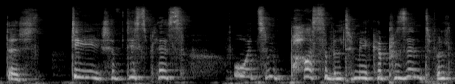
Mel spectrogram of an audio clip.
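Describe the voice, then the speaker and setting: A woman's voice: high voice, moderate pace, natural voice. A woman with an Irish accent playing a long-suffering, fiery middle-aged wife and mother in an amateur drama. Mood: fretful, weary. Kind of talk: amateur stage drama acting.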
